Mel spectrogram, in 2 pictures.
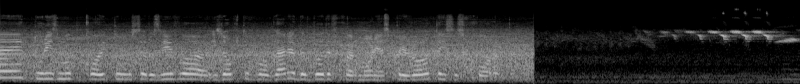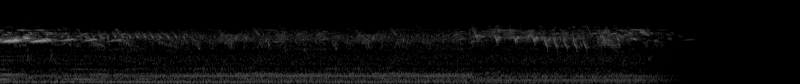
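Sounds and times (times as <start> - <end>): songbirds chirping and trilling: 5.4 - 15.1.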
